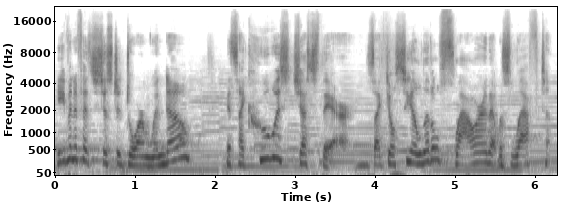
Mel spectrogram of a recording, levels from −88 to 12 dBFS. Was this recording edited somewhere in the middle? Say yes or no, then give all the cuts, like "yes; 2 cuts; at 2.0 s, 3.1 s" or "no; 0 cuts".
no; 0 cuts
